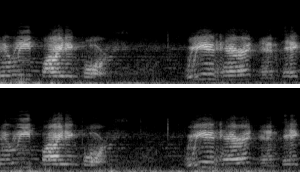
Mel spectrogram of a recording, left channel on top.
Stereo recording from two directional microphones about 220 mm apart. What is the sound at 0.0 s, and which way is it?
Speech, 15° right (ahead or behind).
